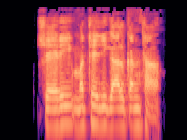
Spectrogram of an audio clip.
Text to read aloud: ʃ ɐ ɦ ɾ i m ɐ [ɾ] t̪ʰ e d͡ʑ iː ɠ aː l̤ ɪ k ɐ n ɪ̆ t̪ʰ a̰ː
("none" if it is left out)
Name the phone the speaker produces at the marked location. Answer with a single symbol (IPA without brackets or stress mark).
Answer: none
